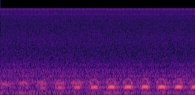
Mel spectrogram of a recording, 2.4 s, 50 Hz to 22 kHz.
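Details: Ural owl calling near its nest box at night on 16 April 2024, the third night of nest visits: a rapid run of about eleven short, low hoots that grow louder toward the end.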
